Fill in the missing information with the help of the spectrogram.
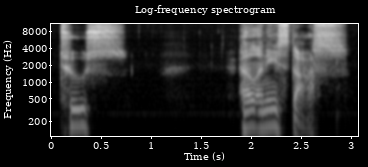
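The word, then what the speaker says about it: τοὺς Ἑλληνιστάς: So he says, which witnesses have the word Hellenist, and then which is tous Hellenistas. That's how you say it in Greek, the Hellenist.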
